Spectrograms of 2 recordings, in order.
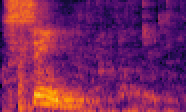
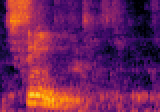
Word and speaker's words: sim: The Spanish people cannot pronounce sim. Yes, sim. Because they don't have in. People have im. They don't have sim. So they pronounce si.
